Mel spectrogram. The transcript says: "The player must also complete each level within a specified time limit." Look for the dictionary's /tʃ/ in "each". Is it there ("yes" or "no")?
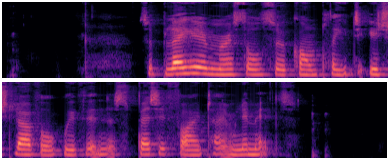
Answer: yes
